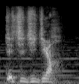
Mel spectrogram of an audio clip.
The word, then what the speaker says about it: Dissidia: Jetzt wissen wir es, wie es ausgesprochen wird. Dissidia.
